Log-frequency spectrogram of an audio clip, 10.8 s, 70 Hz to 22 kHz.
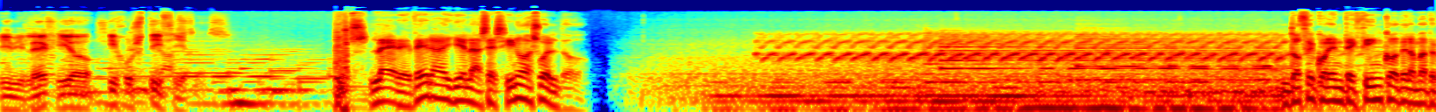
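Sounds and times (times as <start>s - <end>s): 
speech: 0.1s - 2.0s, 2.6s - 4.5s, 9.6s - 10.7s
burglar alarm warbling in Paradise Valley Arizona: 5.6s - 10.7s.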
